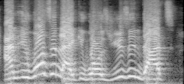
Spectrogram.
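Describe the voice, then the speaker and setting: Animated Nigerian woman hosting a chat. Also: high-pitched, a little fast. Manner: animated, repeats herself and checks understanding. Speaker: talk show host. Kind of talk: casual chat.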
